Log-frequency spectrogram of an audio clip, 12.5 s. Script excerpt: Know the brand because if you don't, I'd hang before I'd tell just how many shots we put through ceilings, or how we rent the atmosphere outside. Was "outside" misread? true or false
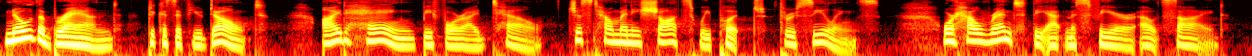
false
